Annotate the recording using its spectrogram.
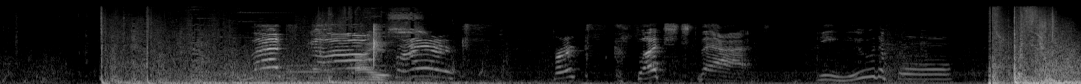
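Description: A woman shouts and squeals excitedly into a microphone.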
